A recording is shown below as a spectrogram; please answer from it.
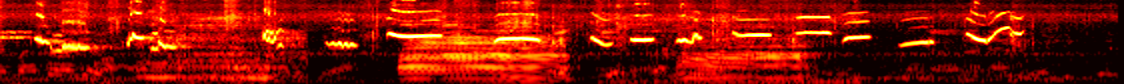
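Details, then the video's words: Morning herd of dozens of cows driven down a rural hillside; two full, rich lowing calls in the middle, each about a second long, framed by constant twittering and whistling birds throughout. "Herding dozens of cows down the hill every morning, cow sounds"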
